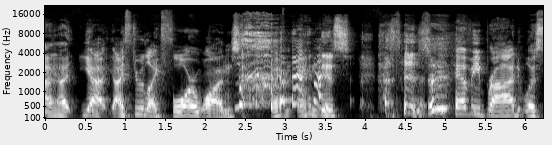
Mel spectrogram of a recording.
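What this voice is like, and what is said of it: Usual voice. Nothing is said of it.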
